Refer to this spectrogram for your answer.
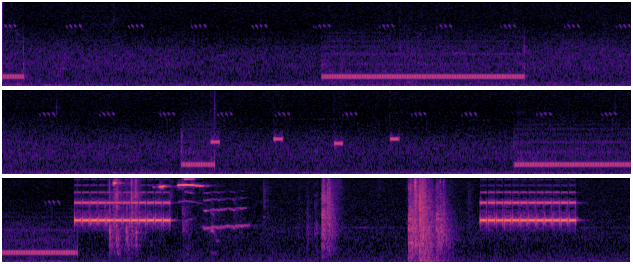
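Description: A telephone rings unanswered: long, steady electronic ring tones repeat several times with pauses between, followed near the end by brighter, higher-pitched electronic beeps. No one speaks.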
